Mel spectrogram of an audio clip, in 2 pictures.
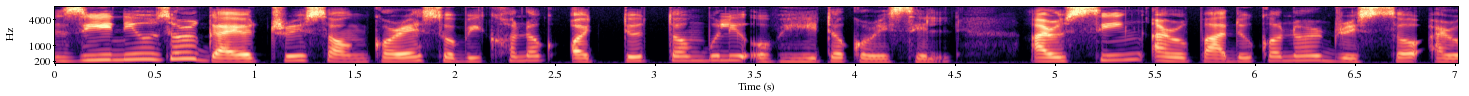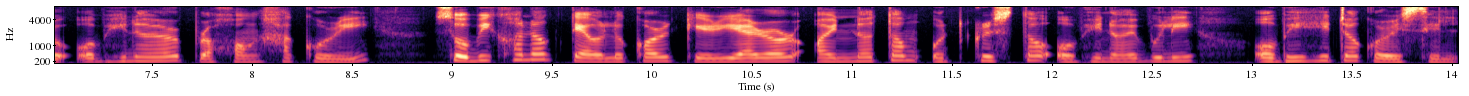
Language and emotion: Assamese, neutral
